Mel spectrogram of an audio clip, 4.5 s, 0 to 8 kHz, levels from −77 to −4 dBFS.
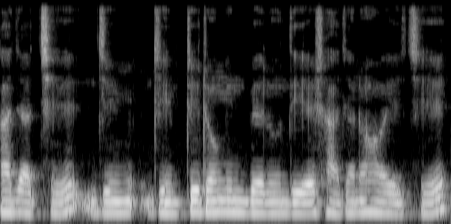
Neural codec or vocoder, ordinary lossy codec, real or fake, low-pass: none; none; real; 7.2 kHz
